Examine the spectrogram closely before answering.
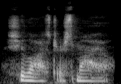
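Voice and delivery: plain reading voice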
